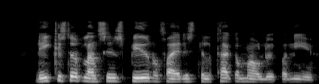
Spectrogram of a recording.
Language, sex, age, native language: Icelandic, male, 40-49, Icelandic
